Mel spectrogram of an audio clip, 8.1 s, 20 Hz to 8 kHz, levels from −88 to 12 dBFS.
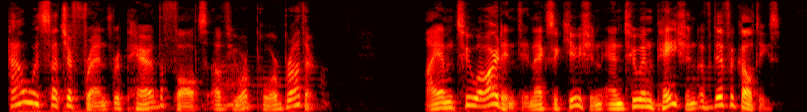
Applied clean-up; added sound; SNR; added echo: neural mask model DeepFilterNet 3.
